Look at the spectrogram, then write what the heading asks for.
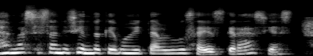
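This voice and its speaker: Lively intonation and a dark, mellow tone come through at a fairly quick pace. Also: woman. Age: 60s. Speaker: podcast guest. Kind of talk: casual chat.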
